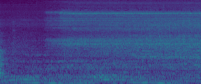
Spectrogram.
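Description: A gas stove burner is switched on to heat syrup for thong yot, a Thai egg-yolk dessert. A brief igniter click is followed by a steady, soft rushing hiss of gas flame that continues at low level.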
